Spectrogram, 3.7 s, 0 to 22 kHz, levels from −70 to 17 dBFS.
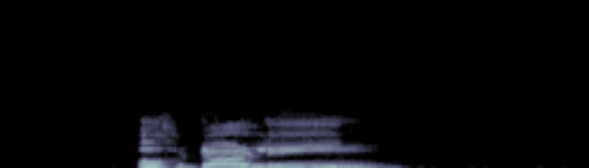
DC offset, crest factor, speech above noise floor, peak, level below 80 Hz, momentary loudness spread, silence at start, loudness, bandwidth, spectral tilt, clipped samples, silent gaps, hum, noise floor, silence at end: under 0.1%; 18 dB; 58 dB; -2 dBFS; -64 dBFS; 12 LU; 0.85 s; -15 LUFS; 7.2 kHz; -5 dB/octave; under 0.1%; none; none; -73 dBFS; 1.25 s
